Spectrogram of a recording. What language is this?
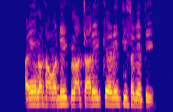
Sindhi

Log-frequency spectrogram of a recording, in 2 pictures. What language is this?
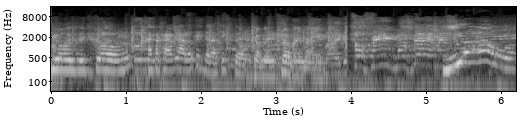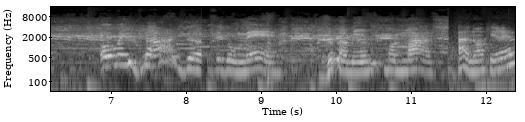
Hebrew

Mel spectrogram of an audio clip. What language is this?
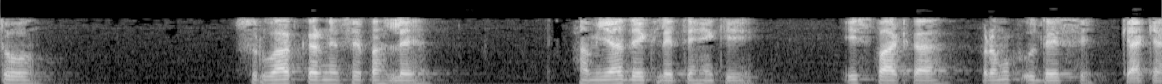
Hindi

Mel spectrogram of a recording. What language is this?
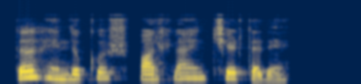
Pashto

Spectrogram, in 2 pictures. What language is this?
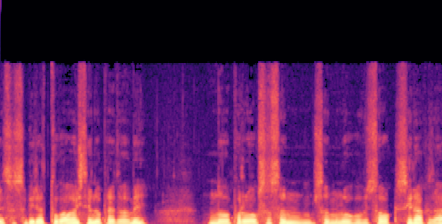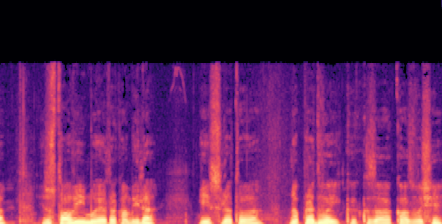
Bulgarian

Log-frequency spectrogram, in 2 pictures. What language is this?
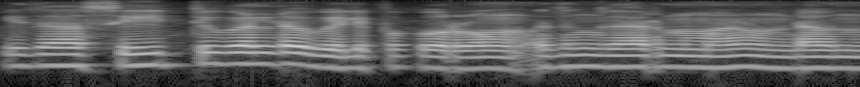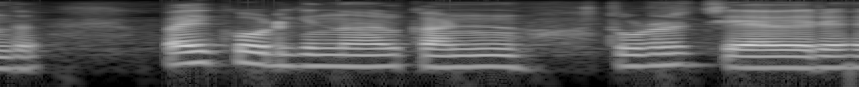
Malayalam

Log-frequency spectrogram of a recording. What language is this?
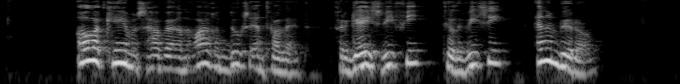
Western Frisian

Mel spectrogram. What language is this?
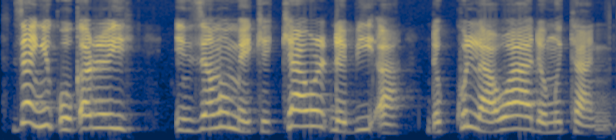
Hausa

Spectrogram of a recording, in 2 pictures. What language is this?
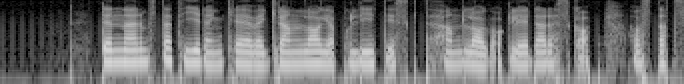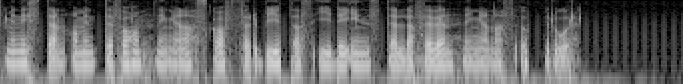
Swedish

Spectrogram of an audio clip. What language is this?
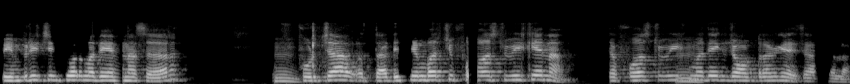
Marathi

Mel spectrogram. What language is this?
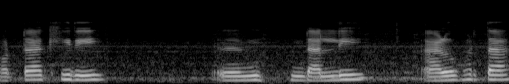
Odia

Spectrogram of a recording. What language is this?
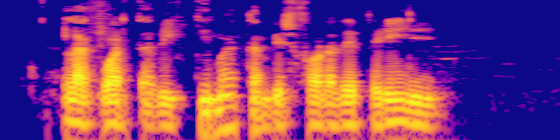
Catalan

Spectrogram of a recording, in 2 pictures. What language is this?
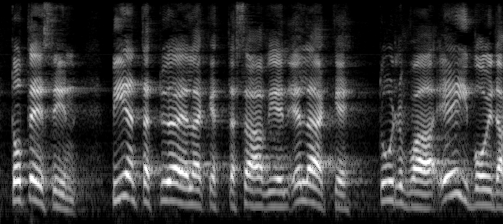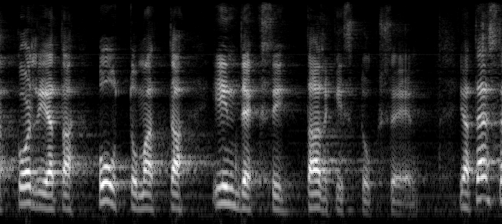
Finnish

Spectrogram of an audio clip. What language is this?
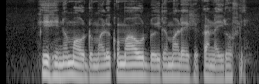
Kikuyu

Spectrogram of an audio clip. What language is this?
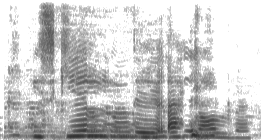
Icelandic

